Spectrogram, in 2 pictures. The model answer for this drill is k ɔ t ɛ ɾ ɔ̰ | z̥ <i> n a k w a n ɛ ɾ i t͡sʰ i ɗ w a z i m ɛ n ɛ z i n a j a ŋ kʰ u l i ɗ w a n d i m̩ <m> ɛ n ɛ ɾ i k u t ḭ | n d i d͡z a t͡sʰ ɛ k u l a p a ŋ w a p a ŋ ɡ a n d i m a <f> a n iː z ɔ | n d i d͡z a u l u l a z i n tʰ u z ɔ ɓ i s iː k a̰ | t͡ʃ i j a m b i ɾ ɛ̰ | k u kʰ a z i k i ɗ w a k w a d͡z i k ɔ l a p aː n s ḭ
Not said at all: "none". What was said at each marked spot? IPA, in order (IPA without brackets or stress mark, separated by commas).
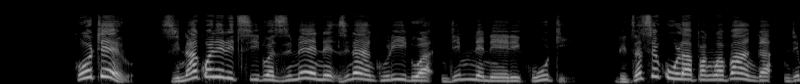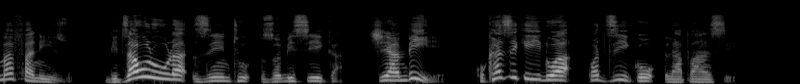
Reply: i, n, f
